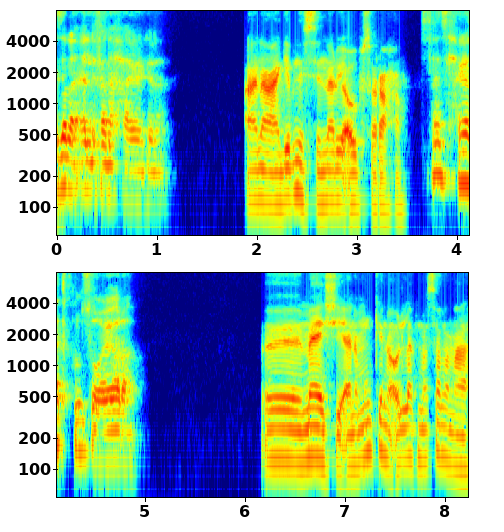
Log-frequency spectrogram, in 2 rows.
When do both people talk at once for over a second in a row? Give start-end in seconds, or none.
none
